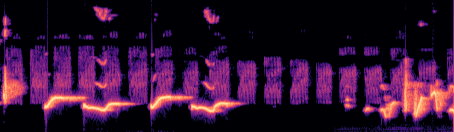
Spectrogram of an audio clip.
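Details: Horsfield's babbler as tutor song for contest birds: four loud slurred whistles in two rising-then-dipping pairs, then a pause and a fast, busy jumble of chirps.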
